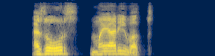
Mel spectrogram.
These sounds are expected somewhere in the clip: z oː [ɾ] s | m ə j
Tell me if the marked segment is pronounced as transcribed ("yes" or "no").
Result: yes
